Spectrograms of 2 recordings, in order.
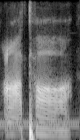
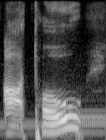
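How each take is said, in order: First: The word ends in an 'ah' vowel. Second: The word ends in an 'oh' vowel. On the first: This is the pronunciation most practitioners use today. "most modern practitioners agree that it should be Ata" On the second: This is one teacher's older pronunciation. "Israel Regardi has said it Ato"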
